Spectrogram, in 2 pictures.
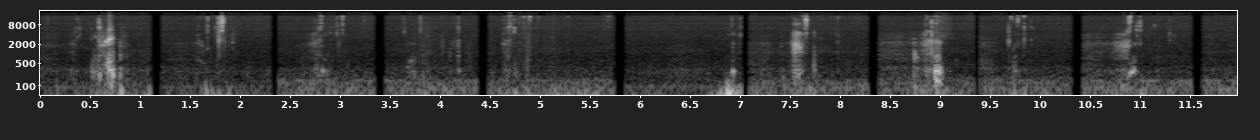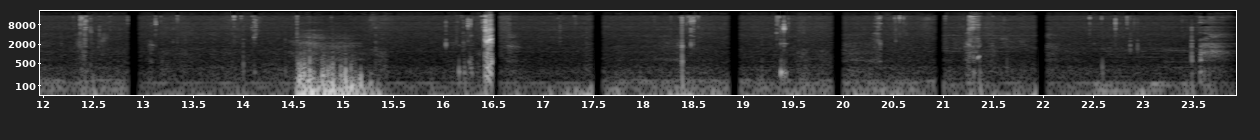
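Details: Persistent hiccups after lunch and after drinking a cup of soda at dinner, audio only: brief, sharp gulping clicks recurring in a quiet room, described as violent, loud, silent, minute hiccups.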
